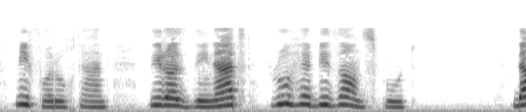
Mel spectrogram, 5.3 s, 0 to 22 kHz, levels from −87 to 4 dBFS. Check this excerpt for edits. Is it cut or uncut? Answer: uncut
